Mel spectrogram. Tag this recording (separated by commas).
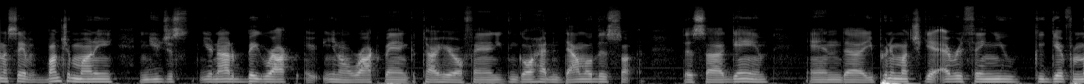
Speech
